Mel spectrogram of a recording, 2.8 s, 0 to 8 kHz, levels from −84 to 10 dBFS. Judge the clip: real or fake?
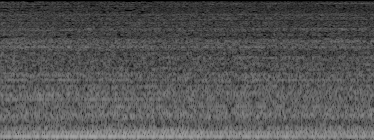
real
